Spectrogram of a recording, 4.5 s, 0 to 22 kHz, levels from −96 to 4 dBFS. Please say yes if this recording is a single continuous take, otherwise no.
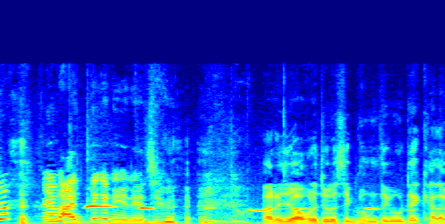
yes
